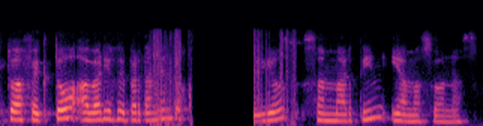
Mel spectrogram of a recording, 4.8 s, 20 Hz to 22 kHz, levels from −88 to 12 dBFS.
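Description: Throughout the clip the speech carries Opus voice compression. Nothing is present above about 8.5 kHz, and the coarsely coded excitation leaves the speech muffled, hoarse and faintly robotic, which fits the SILK coder running at a low bitrate near 12 kbps.

From 1.49 s to 2.95 s an intermittent contact breaks the signal path. The line is open for a total of about 0.63 s in that span. The speech drops out with crackle at the break edges, and faint hiss remains while the contact is open.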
